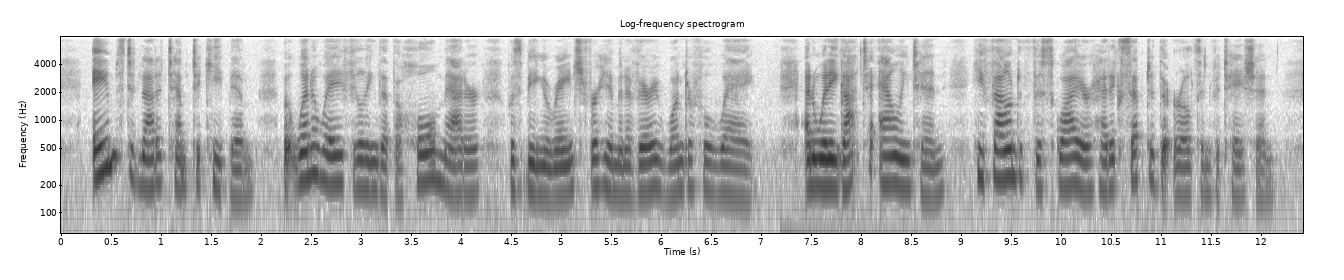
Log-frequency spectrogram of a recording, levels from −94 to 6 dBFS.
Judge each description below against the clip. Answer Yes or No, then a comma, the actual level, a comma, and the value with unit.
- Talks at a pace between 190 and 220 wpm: Yes, average, 200 wpm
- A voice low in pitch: No, medium, 185 Hz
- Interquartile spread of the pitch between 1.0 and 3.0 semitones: No, average, 4.0 semitones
